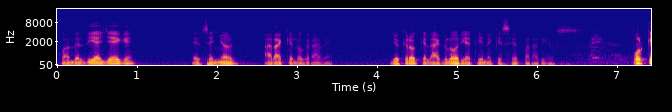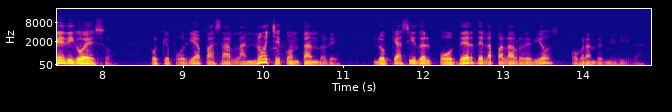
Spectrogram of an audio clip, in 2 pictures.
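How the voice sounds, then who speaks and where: A man delivers an animated church sermon at a moderate pace, his voice medium in pitch. He tells a story, moving dramatically between loud and hushed tones while questioning the congregation.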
